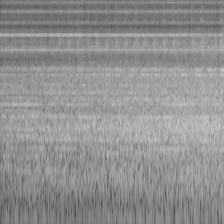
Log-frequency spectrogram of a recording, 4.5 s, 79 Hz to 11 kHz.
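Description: A level-crossing warning alarm sounds steadily while a GM GT-22 diesel-electric locomotive draws up to the crossing. The engine and wheel noise grow steadily louder as it arrives near the end.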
